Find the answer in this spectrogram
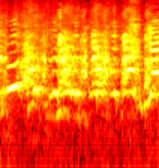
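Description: People chuckling and laughing, mixed with some talking.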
